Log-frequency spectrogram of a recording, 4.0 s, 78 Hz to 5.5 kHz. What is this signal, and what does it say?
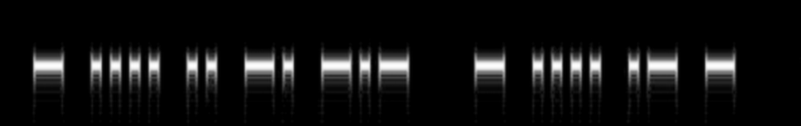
Morse code, heard as a keyed tone, about 25 wpm, 600 Hz. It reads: THINK THAT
